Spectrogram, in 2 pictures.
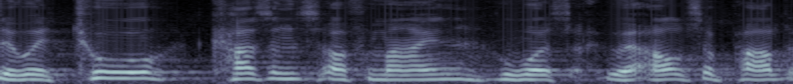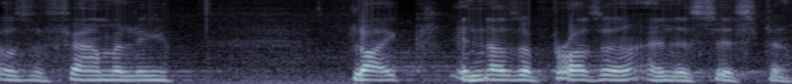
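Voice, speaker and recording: In a German accent, a man with a high pitch speaks at a fairly slow pace with ordinary pitch variation, over noticeable background noise. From Germany, Heidelberg. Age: 90s. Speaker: retired nuclear physicist. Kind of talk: personal life story talk.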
